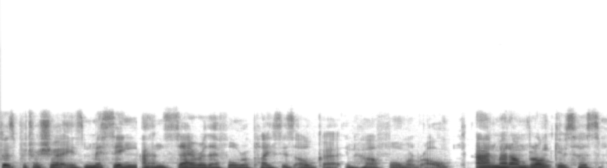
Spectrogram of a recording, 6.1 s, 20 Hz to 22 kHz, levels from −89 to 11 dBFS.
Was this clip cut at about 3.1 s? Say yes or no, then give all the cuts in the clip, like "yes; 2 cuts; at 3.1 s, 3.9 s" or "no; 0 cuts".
no; 2 cuts; at 1.4 s, 4.6 s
